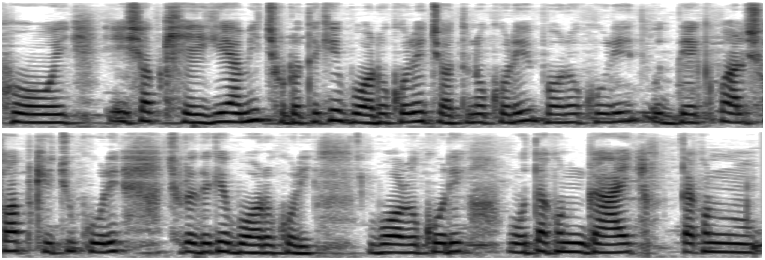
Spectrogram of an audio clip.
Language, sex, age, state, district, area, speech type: Bengali, female, 30-45, West Bengal, Dakshin Dinajpur, urban, spontaneous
